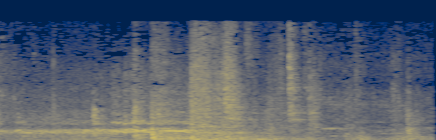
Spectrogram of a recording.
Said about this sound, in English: Well, it looks like a car is ramming another car.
